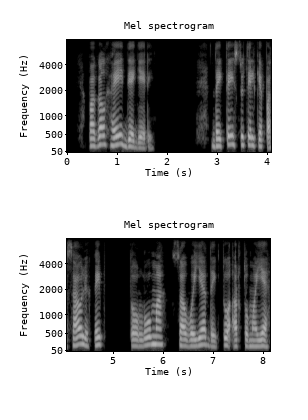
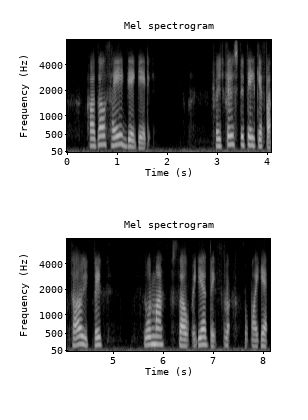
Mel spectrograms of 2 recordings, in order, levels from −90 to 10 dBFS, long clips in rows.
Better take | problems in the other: first | noise reduction (neural diffusion model UNIVERSE++)

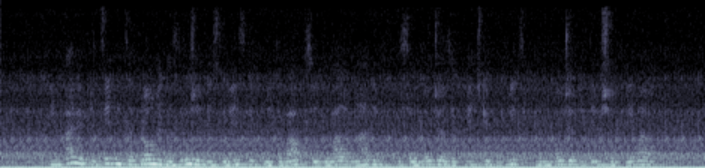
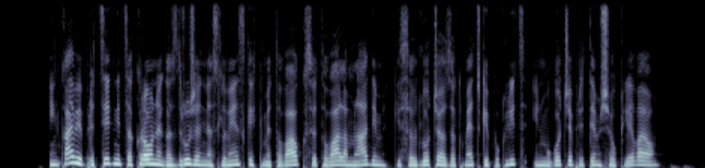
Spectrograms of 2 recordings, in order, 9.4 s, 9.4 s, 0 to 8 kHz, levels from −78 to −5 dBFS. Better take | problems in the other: second | background sound (Bus); 4 dB above the speech // room echo; dies away in 0.6 s

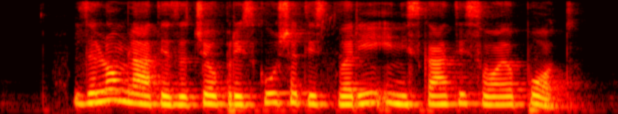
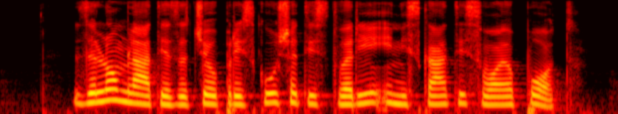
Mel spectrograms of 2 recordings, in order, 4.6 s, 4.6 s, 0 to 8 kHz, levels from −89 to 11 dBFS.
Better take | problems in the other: second | noise reduction (neural separator model SepFormer DNS4)

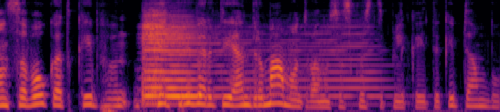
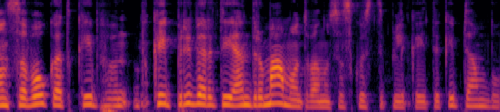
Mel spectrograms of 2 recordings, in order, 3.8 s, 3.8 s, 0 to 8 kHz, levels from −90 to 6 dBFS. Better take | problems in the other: second | background sound (Bowed string instrument); as loud as the speech

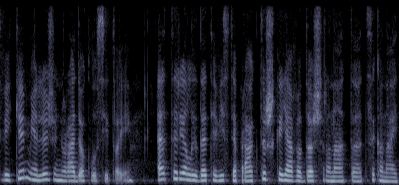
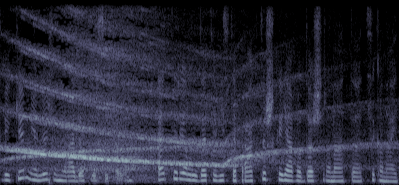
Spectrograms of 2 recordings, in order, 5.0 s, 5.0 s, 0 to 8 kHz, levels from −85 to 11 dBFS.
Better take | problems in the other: first | background sound (Motor vehicle (road) / Siren); 3 dB above the speech

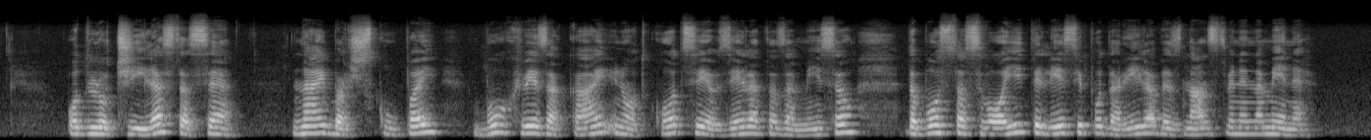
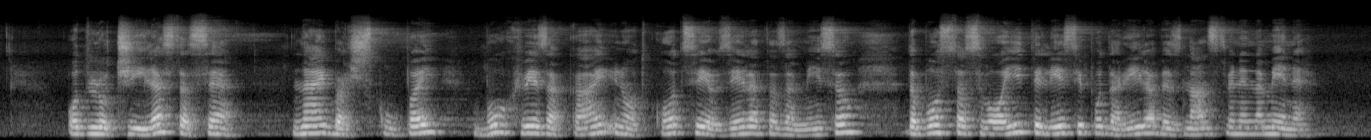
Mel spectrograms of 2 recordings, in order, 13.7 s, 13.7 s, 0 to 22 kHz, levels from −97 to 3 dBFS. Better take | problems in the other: first | room echo; dies away in 1 s

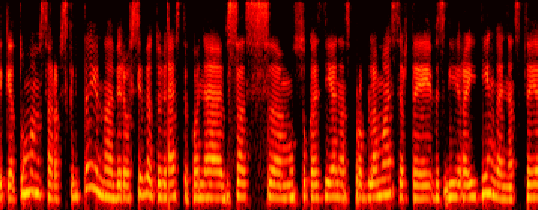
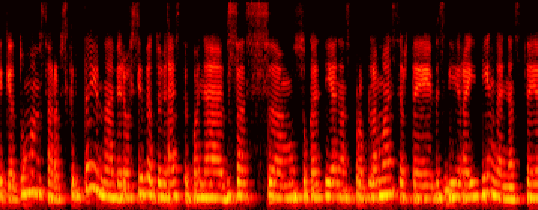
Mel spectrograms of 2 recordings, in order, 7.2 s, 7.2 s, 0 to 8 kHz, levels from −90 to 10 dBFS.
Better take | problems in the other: first | room echo; dies away in 0.4 s

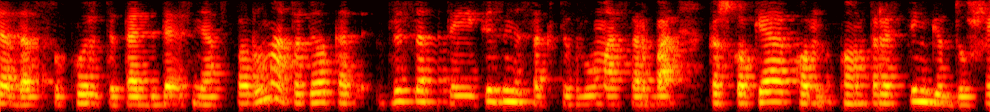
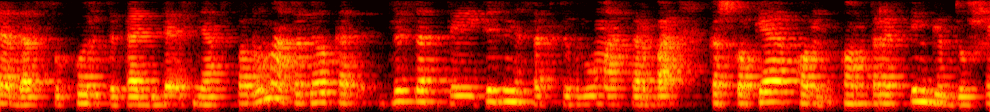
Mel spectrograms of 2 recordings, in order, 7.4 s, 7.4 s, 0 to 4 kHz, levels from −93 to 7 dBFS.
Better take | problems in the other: first | room echo; dies away in 0.4 s

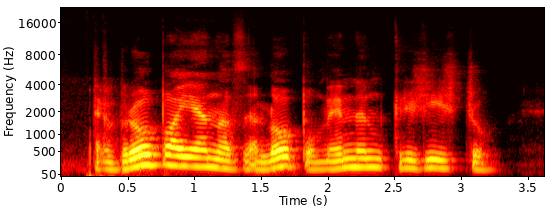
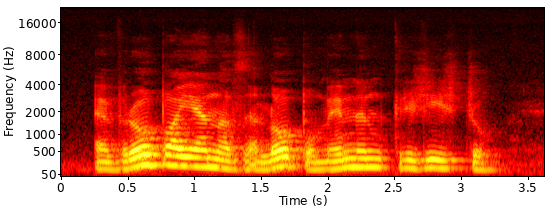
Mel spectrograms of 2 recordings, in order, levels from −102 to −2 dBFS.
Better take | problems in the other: second | noise reduction (neural mask model DeepFilterNet 3)

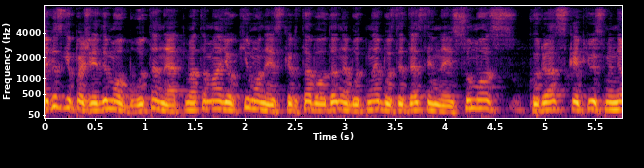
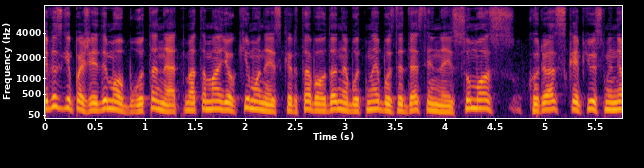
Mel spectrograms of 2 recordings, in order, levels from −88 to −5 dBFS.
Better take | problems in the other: second | room echo; dies away in 0.2 s

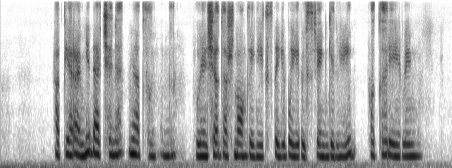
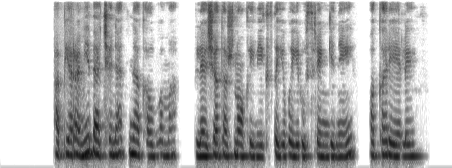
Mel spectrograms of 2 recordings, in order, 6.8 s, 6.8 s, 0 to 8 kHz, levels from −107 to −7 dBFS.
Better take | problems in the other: second | noise reduction (neural diffusion model UNIVERSE++)

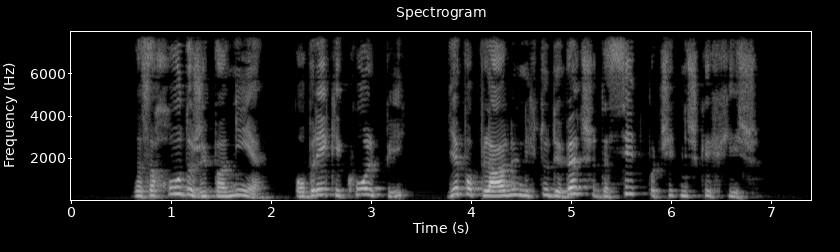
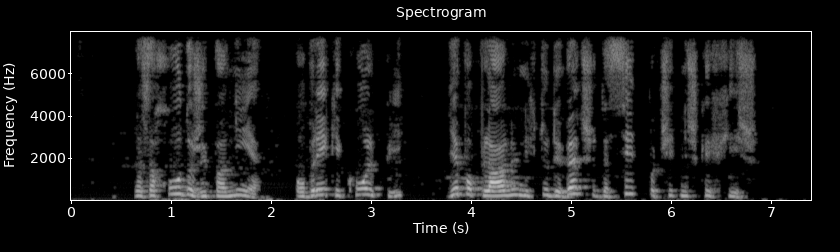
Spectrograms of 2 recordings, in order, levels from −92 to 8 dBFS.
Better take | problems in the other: first | noise reduction (classical method spectral subtraction)

